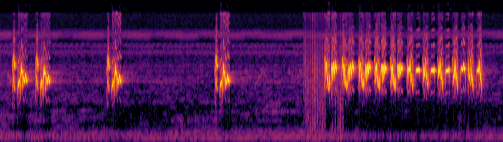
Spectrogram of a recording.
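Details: Sooty-headed bulbul, loud varied song used to call bulbuls: four short separate chirped notes spaced over six seconds, then a fast, even run of about fourteen bubbly notes.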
